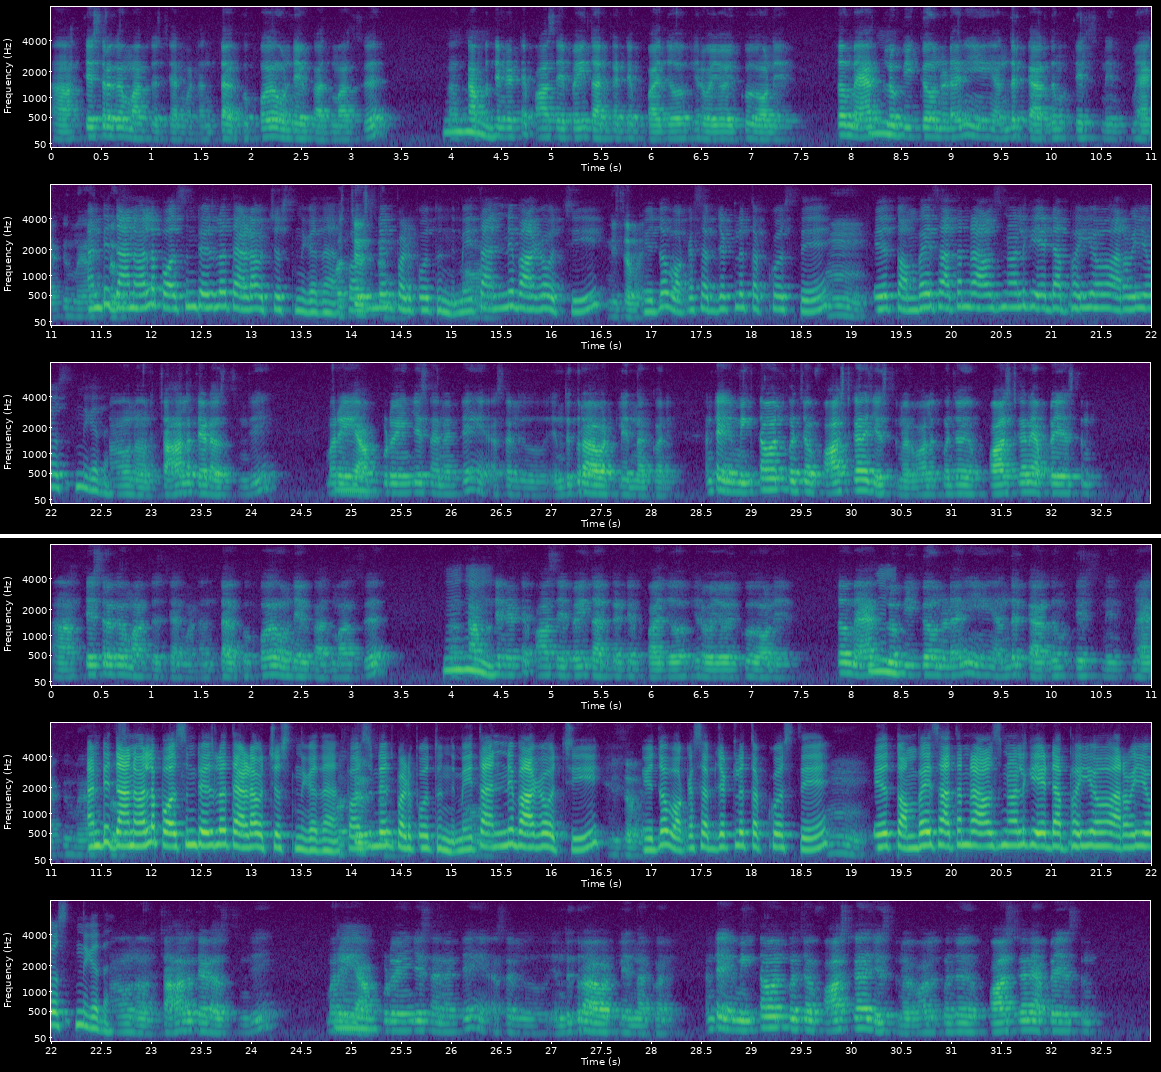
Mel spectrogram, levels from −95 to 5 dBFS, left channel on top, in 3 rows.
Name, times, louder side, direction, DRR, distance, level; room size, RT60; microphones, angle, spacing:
voice 1, 0.0-3.3 4.0-7.4 7.9-11.7 13.8-14.4 15.1-15.4 16.6-16.9 18.8-19.1 22.6-24.2 24.8-28.2 28.5-32.4, left 1 dB, 40° left, 2.6 m, -30 dB
voice 2, 3.9-4.4 8.2-8.5 11.4-16.5 16.9-18.8 19.2-22.6 24.8-25.3, right 7 dB, 65° right, 0.4 m, -24 dB
10.5 x 10.5 x 2.5 m
head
